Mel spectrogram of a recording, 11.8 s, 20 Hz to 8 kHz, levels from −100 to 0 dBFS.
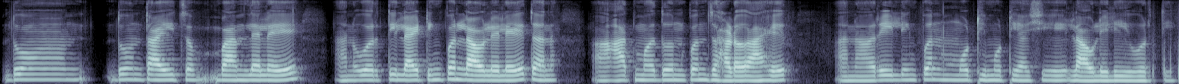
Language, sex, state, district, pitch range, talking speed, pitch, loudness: Marathi, female, Maharashtra, Aurangabad, 165-185 Hz, 130 wpm, 175 Hz, -21 LUFS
